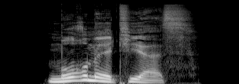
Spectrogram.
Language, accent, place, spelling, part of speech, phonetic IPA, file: German, Germany, Berlin, Murmeltiers, noun, [ˈmʊʁml̩ˌtiːɐ̯s], De-Murmeltiers.ogg
- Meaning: genitive singular of Murmeltier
